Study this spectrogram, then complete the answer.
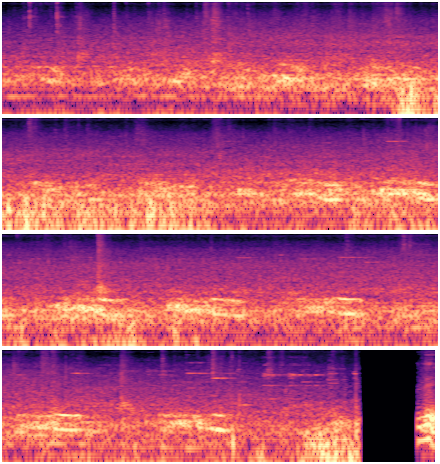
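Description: Silver Lahore pigeons coo repeatedly in soft, low, throaty phrases over a steady background rumble. Several calls overlap at close range throughout.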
